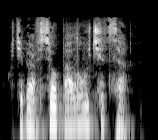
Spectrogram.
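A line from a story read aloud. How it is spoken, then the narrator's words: Whispered into ear. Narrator (Russian): прошептал он ей на ухо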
